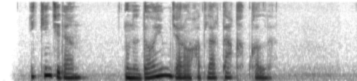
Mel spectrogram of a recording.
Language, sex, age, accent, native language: Uzbek, female, 25-34, Andijon, Uzbek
